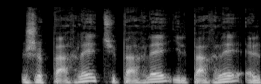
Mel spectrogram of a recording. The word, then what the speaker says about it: parlais: Je parlais, tu parlais, il parlait, elle parlait.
